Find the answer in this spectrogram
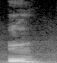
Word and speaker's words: ओम: तो ये ओम जो शब्द प्रतीक है, इसमें 3 शब्द हैं, आ, उ, मा। आ, उ, मा, ये 3 शब्द हैं, 3 मात्रा हैं, तीनों मिलकर ओम ये शब्द बनाया गया है। अब इसके उच्चारण में आप देखिए, जब हम आ कहते हैं तो पूरा मुंह खुलता है, होंठ बहुत दूर दूर चले गए। जब ऊ ऐसा करते हैं तो होंठ पास आ गए, और जब माँ बोलते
